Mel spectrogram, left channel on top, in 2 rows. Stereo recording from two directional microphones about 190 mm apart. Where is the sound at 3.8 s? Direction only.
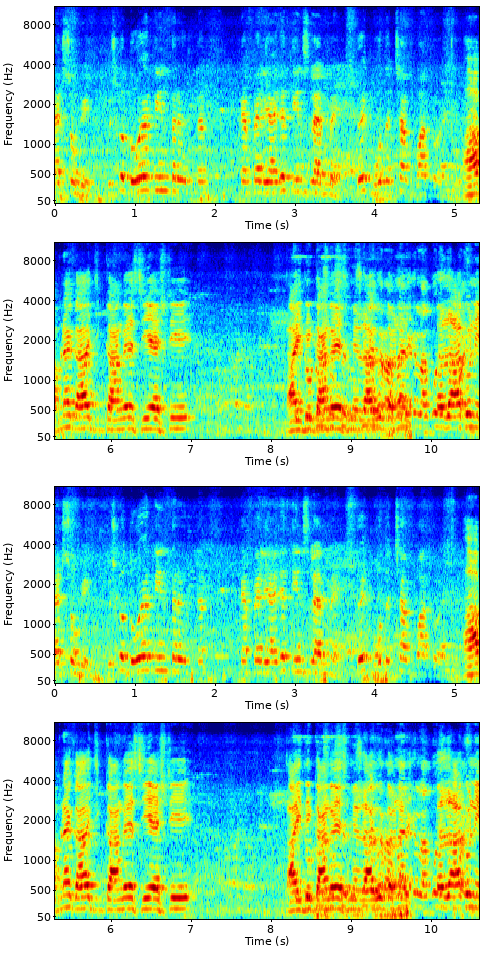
Centre (ahead or behind).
